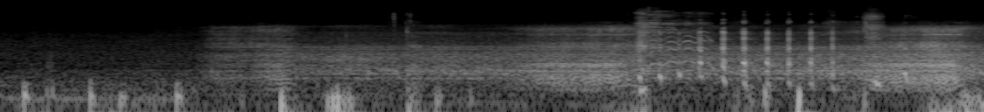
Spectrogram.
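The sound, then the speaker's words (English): A man snores loudly and roughly, with deep rhythmic rumbling that builds into a harsh, rattling, sputtering snore near the end. No one speaks. “Here's … snoring.”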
